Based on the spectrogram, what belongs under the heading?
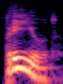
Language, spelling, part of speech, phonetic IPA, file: Russian, приют, noun, [prʲɪˈjut], Ru-приют.ogg
- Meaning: 1. refuge, shelter 2. asylum, orphanage 3. flophouse, doss-house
